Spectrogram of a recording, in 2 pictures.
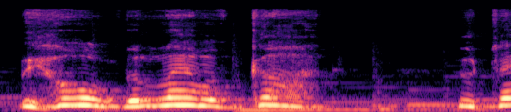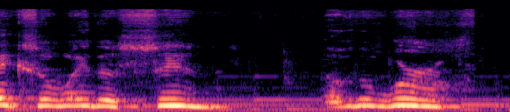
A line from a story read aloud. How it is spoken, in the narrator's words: cried out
